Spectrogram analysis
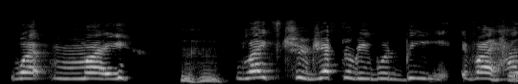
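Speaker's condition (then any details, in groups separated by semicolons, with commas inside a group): Cerebral palsy; spastic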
